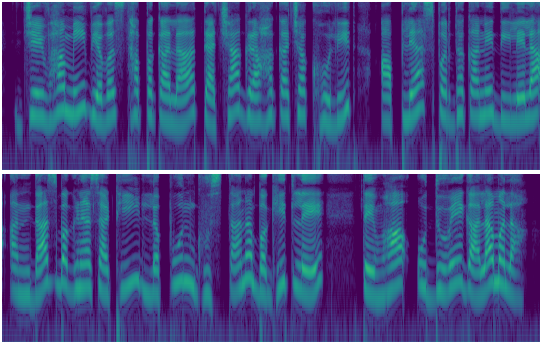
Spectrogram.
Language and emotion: Marathi, disgusted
